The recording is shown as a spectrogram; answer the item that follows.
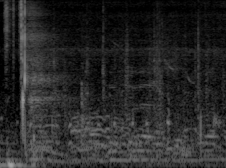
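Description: A last beat of background music just after the start, then quiet outdoor ambience with faint, wavering clucking of chickens.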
